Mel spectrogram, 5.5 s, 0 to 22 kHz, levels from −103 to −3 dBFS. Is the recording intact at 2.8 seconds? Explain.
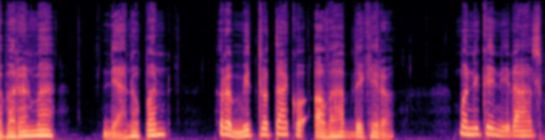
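Yes, the audio is intact at 2.8 seconds: the speech there plays through with no dropout, click, distortion or other technical fault.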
